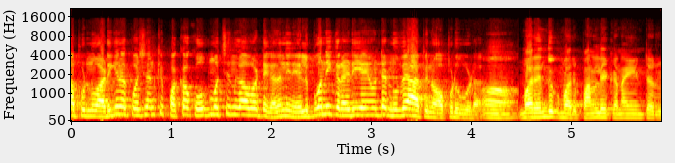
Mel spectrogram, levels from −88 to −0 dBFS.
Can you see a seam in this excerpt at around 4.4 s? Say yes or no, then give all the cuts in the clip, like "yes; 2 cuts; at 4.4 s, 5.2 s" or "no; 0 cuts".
yes; 1 cut; at 4.4 s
